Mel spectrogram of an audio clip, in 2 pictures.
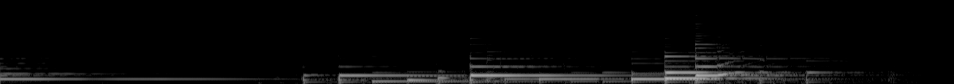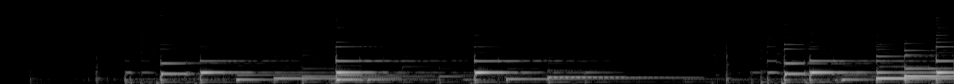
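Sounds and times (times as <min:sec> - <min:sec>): fingerstyle classical guitar: 0:00.0 - 0:19.0.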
